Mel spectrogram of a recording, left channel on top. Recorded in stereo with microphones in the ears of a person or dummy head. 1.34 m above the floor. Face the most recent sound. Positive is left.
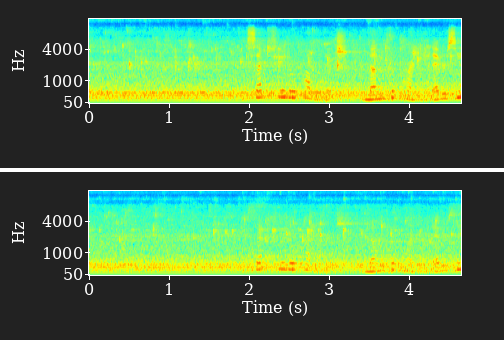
turn(degrees=30)  # may be behind; listen again after turning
